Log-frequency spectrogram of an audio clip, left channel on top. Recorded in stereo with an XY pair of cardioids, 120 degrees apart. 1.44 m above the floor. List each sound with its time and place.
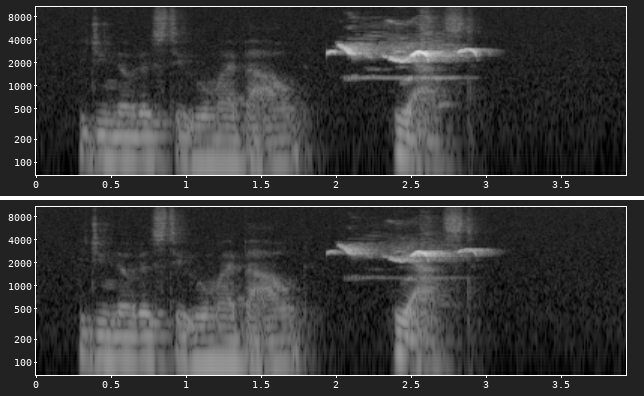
0.3 s a man speaking: 15° right, 5 m; by 2.9 s 20° right, 3.5 m
1.9 s a bird: 55° left, 1.1 m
